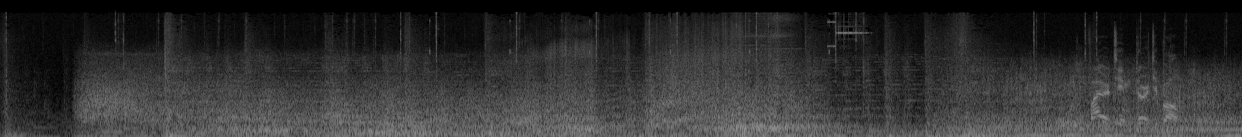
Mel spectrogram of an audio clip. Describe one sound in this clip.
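Aircraft engines roar steadily overhead.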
